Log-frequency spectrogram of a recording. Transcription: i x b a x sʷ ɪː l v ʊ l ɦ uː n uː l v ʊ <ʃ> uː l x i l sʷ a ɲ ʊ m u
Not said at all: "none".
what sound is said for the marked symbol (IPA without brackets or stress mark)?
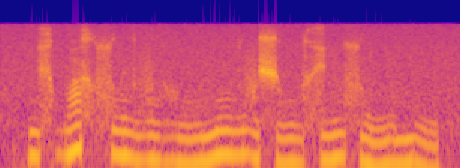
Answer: ʃ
